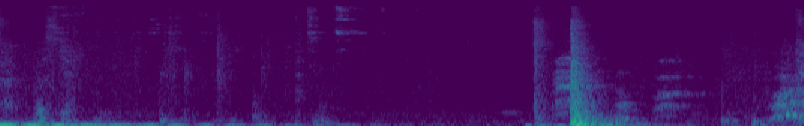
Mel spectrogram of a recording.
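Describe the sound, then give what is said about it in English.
A dog lets out a few sharp, loud barks, with one especially forceful bark standing out, amid thumping household noise like a door or cupboard. “It is Bark O'Clock.”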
